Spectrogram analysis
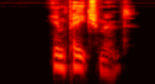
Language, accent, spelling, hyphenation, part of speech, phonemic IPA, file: English, Australia, impeachment, im‧peach‧ment, noun, /ɪmˈpiːt͡ʃ.mənt/, En-au-impeachment.ogg
- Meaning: The act of calling into question or challenging the accuracy or propriety of something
